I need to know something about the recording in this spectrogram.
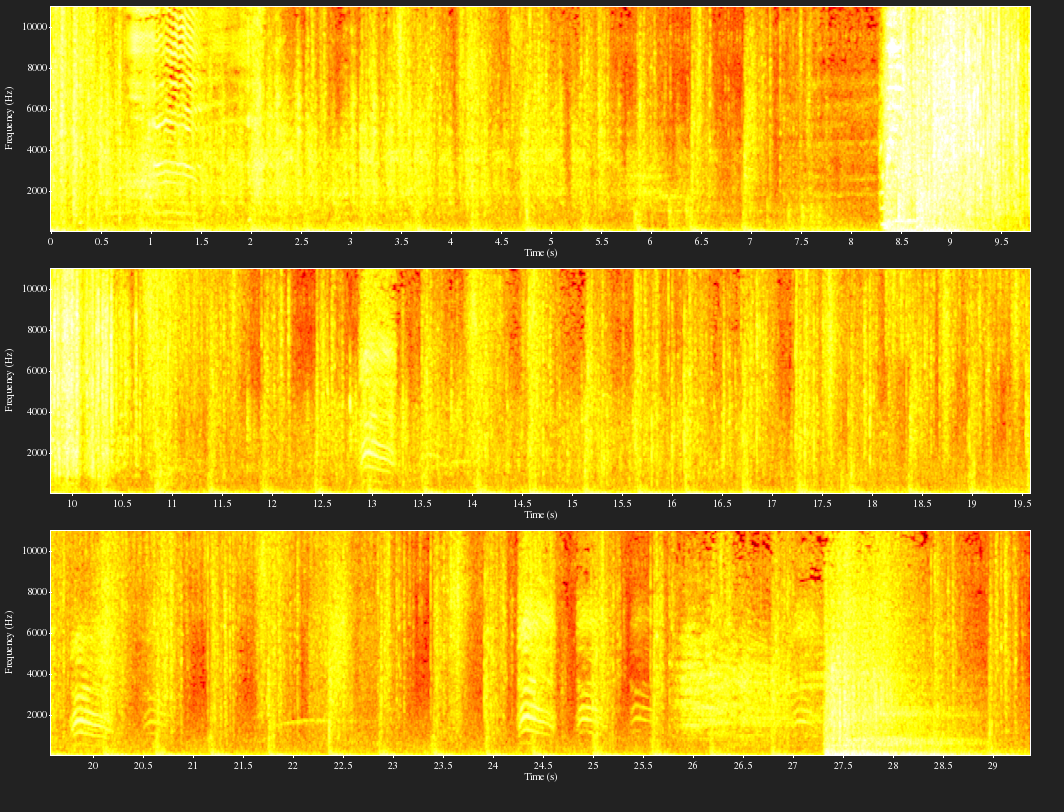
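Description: Heavy footsteps thud at a steady pace.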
